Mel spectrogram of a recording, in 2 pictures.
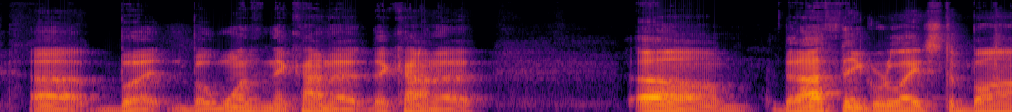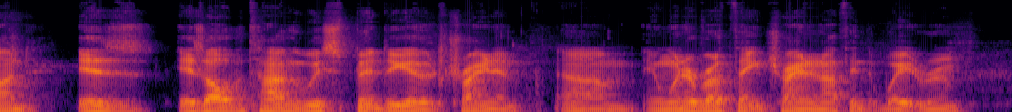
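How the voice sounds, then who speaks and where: On a very clean recording with a silent background, a man with a Southern US accent speaks fairly quickly at medium pitch, his intonation fairly even and his tone bright and sharp. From Florida panhandle. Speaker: football coach. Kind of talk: casual chat. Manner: halting.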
